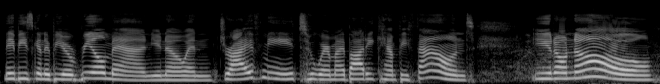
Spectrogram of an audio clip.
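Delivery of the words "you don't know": slow, mock-ominous aside; ominous hint. Comic teasing the crowd about a date gone wrong, mock-ominous. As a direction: drag it out like a dark warning.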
